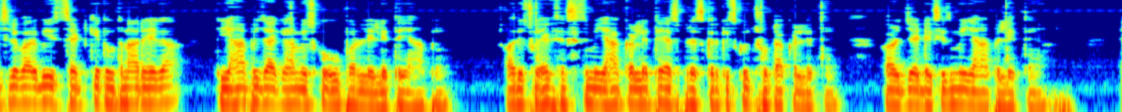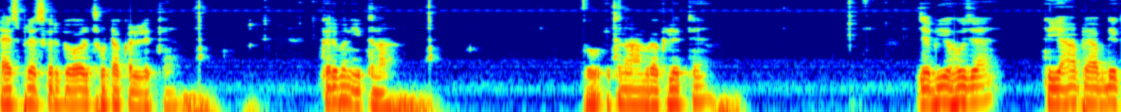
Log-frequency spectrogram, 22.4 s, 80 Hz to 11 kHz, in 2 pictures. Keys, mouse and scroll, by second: 1.0-1.7 scroll down 9, 2.8 click, 3.7-5.2 scroll up 11, 5.2 click, 6.4 s, 8.1 click, 10.0 click, 11.2 s, 13.4-14.0 scroll up 6, 14.0 shift+middle click, 14.4-15.4 scroll down 2, 15.4 click, 17.2 click, 19.2-19.9 scroll up 6, 19.9 shift+middle click, 20.3-20.8 scroll up 1, 20.8-21.6 scroll up 3.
